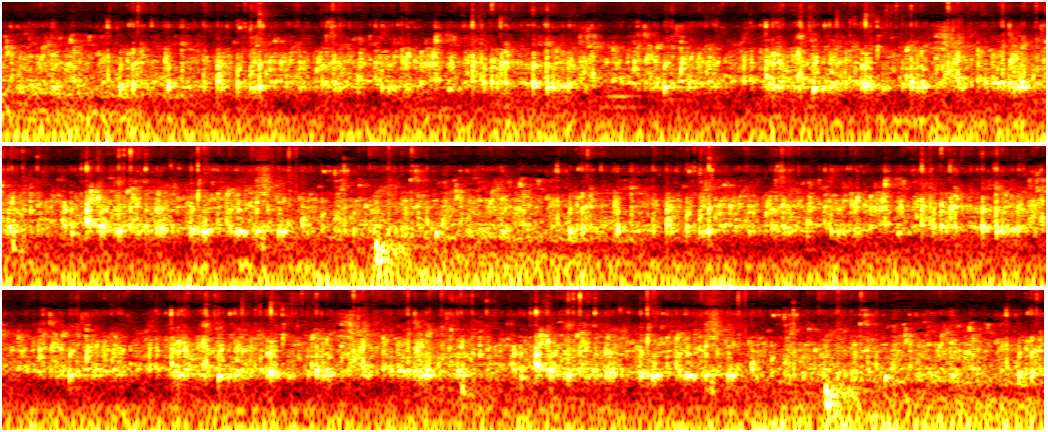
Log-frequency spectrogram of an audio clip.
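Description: Faint, steady rushing background noise that holds even throughout.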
